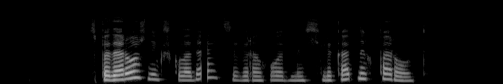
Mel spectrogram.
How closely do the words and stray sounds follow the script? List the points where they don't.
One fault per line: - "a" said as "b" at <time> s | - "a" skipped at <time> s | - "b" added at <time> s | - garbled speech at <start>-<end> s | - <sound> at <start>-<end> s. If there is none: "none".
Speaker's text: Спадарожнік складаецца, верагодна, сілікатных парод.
- dropout at 2.0-2.1 s
- "з" added at 3.0 s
